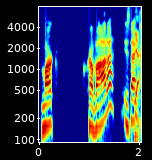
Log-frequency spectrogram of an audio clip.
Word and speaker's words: Mark Cravata: It's Mark Cravata.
